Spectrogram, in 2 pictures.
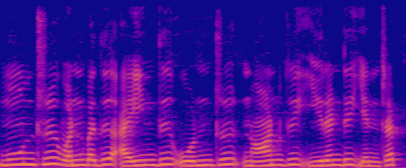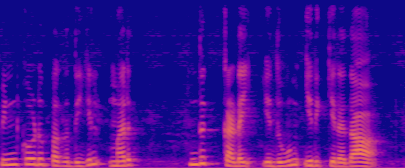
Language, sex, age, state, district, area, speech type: Tamil, female, 30-45, Tamil Nadu, Mayiladuthurai, rural, read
